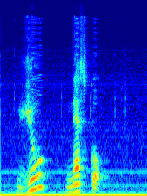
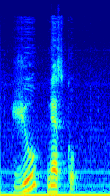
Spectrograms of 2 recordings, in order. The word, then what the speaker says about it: UNESCO: This word is spoken as UNESCO. Focus here, UNESCO. Because it starts with YOO pronunciation, we say a UNESCO heritage site.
